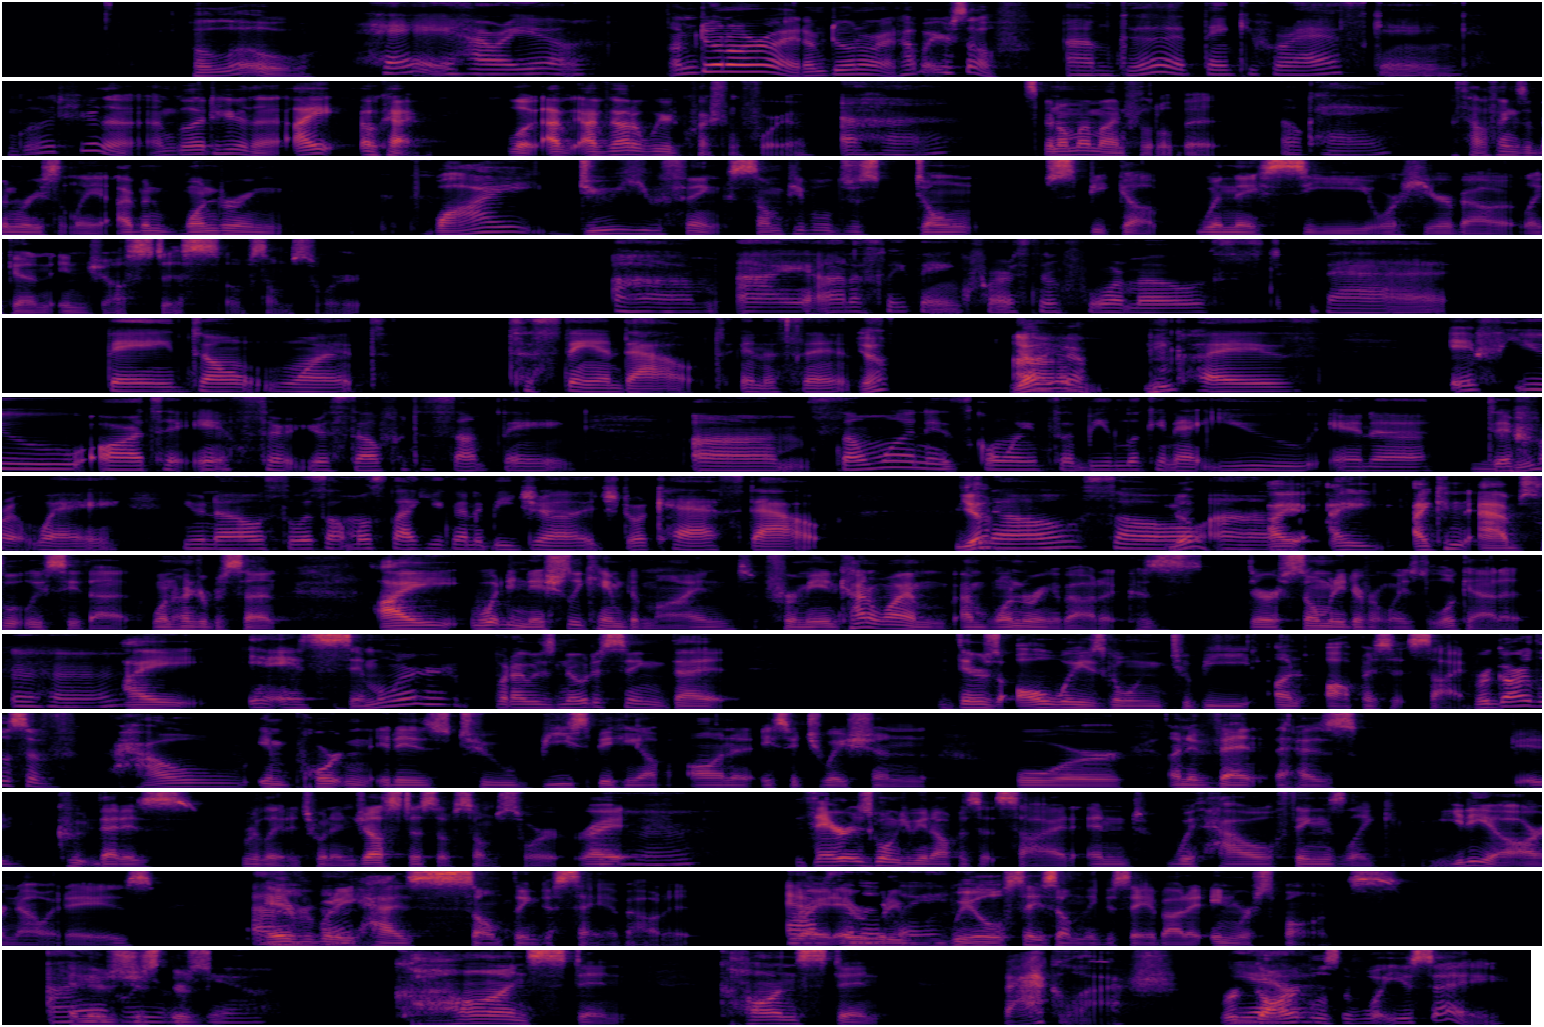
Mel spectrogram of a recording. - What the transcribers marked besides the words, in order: throat clearing; other background noise; tapping; stressed: "will"; stressed: "constant"
- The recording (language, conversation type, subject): English, unstructured, Why do some people stay silent when they see injustice?
- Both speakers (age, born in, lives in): 20-24, United States, United States; 45-49, United States, United States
